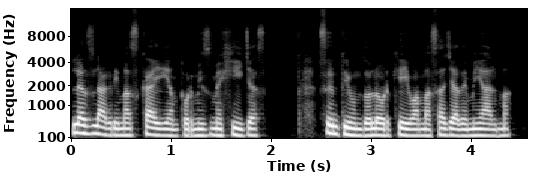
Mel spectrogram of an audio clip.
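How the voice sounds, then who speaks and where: A middle-aged woman reads a first-person story in a calm, earnest manner. Her voice is low and dark-toned. The recording is close and dry. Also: a little fast, no room sound. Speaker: narrator. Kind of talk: scripted first-person narration.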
